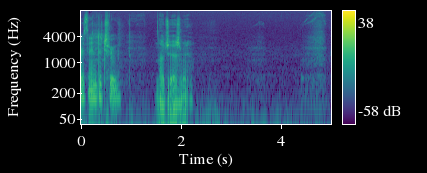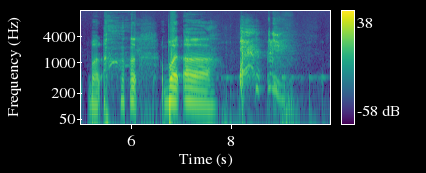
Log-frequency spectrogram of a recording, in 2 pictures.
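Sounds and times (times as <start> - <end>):
speech: 0.0 - 0.9, 1.5 - 2.3, 5.2 - 9.2
stifled coughs: 8.2 - 9.4.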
